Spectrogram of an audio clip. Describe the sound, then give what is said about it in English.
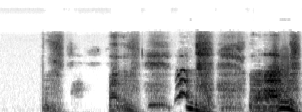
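A man's voice imitates a bull's heavy panting call, breathing hard into a tube with a reed in his mouth for a slight squeaky vibration. It comes as a few breathy, groaning bursts separated by short gaps, growing longer and louder toward the end. “And so he's breathing heavy and he's panting into the tube. Sometimes I'll use a reed in my mouth.”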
